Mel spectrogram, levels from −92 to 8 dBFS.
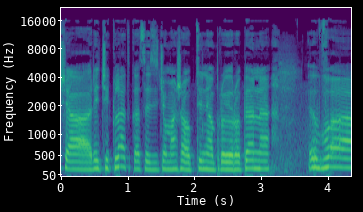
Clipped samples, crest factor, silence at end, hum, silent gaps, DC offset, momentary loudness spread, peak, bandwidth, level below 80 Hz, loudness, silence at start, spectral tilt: under 0.1%; 12 dB; 0 s; none; none; under 0.1%; 7 LU; -8 dBFS; 17 kHz; -56 dBFS; -20 LUFS; 0 s; -5 dB/octave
